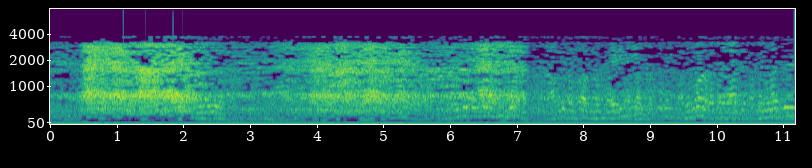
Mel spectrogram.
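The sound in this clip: A crowd chants a religious slogan in unison at a Sunni religious gathering. Many voices rise together in loud, repeated swells, and the chant eases slightly toward the end.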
